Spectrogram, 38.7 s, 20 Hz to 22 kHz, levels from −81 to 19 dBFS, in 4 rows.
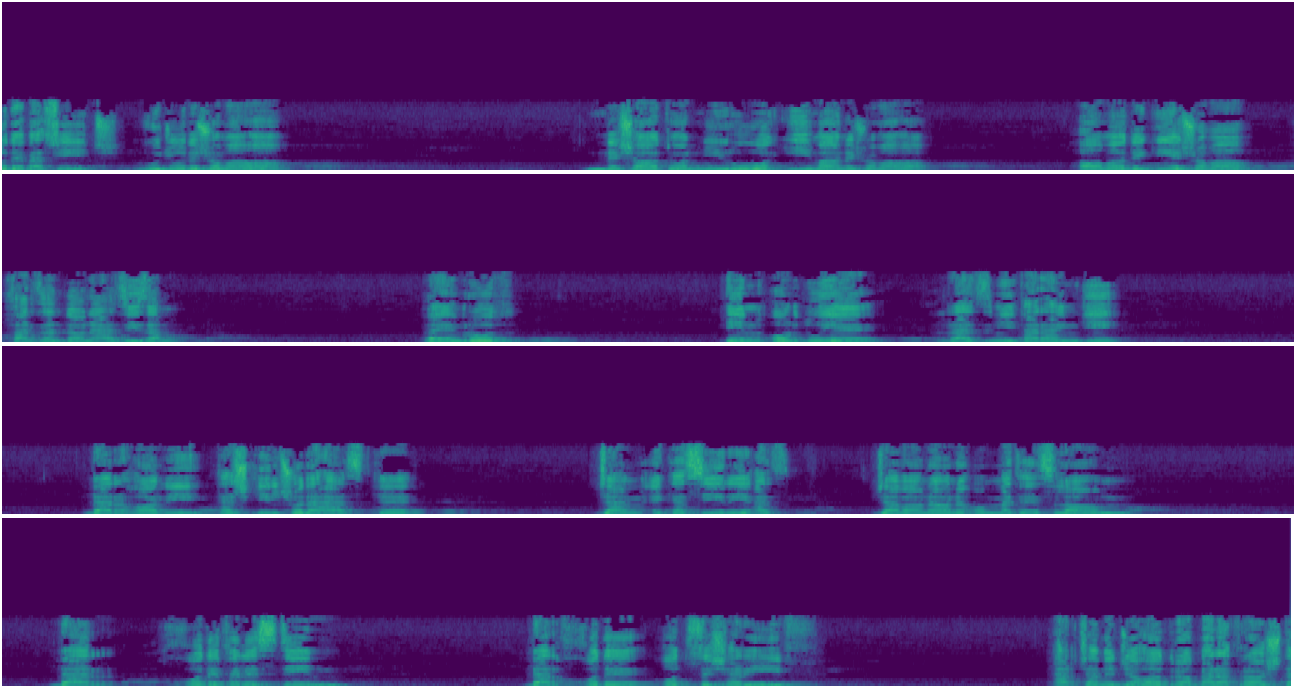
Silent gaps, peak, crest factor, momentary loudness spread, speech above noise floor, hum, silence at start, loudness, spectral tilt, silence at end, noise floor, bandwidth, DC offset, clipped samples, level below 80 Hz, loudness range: none; -2 dBFS; 22 dB; 12 LU; 41 dB; none; 0 s; -21 LUFS; -1.5 dB/octave; 0 s; -64 dBFS; 9.6 kHz; under 0.1%; under 0.1%; -66 dBFS; 6 LU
